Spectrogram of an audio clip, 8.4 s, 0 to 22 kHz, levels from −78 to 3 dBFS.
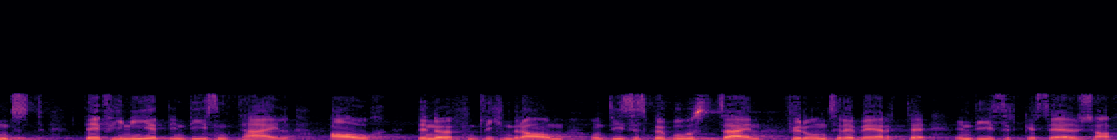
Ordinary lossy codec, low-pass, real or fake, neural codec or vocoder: none; 7.2 kHz; real; none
